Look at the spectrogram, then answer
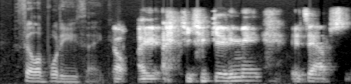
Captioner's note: laughs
